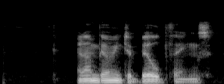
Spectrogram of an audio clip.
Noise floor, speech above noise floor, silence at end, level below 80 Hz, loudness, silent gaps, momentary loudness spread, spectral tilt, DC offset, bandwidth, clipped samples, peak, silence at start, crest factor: -63 dBFS; 43 dB; 0.15 s; -42 dBFS; -20 LUFS; none; 10 LU; -6.5 dB/octave; under 0.1%; 7.6 kHz; under 0.1%; -4 dBFS; 0.8 s; 18 dB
